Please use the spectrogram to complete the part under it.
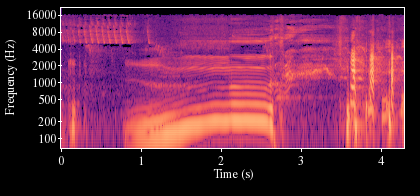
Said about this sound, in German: melkt wieder Kühe. Hörst du das?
